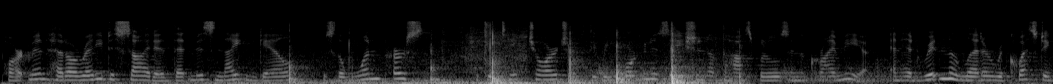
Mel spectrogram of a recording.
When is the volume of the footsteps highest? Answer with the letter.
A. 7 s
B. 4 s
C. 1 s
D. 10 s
A.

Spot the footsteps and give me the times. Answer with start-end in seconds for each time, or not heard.
2.0-7.5.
